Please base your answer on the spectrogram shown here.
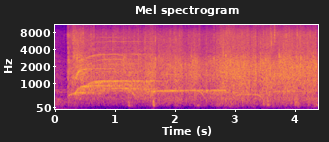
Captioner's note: audience clapping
